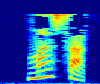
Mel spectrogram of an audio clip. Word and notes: masak: Indonesian

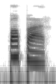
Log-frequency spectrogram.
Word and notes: papar: Indonesian

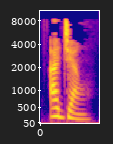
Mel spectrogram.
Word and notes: ajang: indonesian

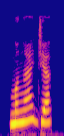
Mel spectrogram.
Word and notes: mengajak: Indonesian

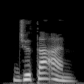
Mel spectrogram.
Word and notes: jutaan: Indonesian

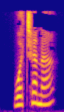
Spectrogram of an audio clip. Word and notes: wacana: Indonesian

